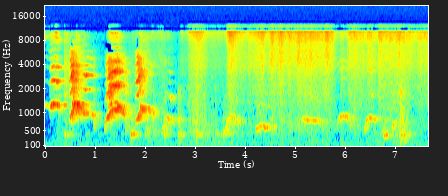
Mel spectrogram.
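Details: Five-week-old female German Shepherd puppy giving a burst of sharp, high yelping whimpers, then softer, drawn-out whines repeating about once a second over a faint hiss.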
